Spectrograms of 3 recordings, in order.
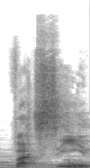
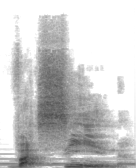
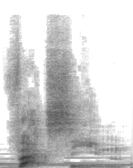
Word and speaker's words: vaccine: Note the difference in pronunciation, which is in the stress on the first and last syllables. That is, in the British pronunciation, what phoneticians call the primary stress, which is the stronger stress, is on the first syllable, vac.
